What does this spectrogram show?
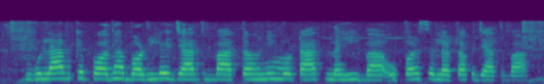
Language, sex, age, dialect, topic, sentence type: Bhojpuri, female, 18-24, Northern, agriculture, question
